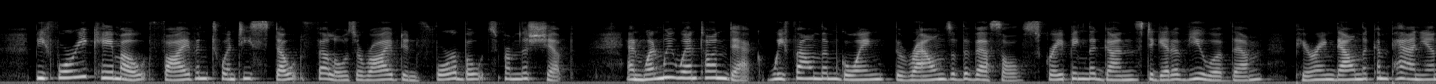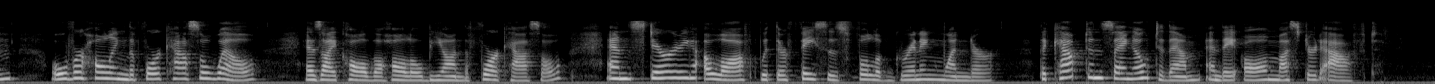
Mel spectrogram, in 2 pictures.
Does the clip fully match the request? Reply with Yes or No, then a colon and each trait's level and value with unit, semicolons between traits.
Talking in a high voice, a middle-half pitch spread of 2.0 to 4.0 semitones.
No: high, 225 Hz; average, 4.4 semitones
